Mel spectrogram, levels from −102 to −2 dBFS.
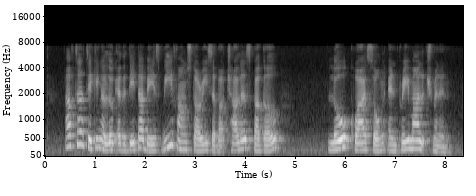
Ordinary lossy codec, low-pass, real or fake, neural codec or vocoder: none; 7.2 kHz; real; none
